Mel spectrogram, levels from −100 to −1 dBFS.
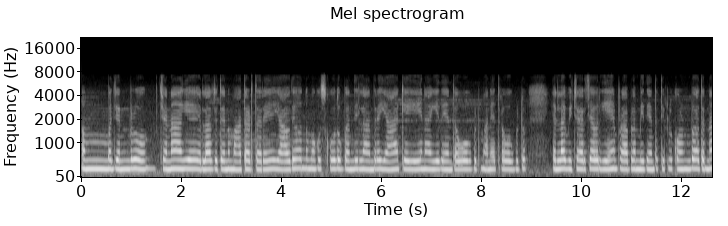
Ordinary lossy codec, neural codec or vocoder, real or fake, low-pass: none; none; real; 7.2 kHz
